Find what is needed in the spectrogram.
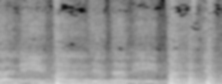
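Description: Qawwali music: a sustained harmonium-like drone with sharp hand-drum strikes and voices chanting.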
